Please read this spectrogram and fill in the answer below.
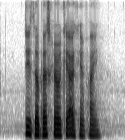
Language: English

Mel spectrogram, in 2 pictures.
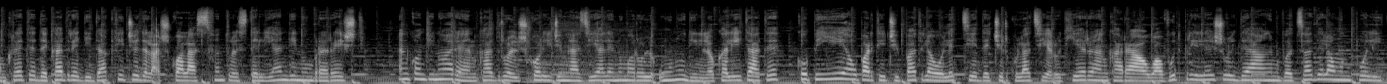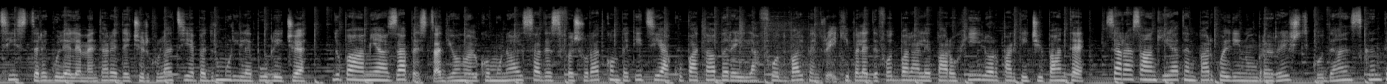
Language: Romanian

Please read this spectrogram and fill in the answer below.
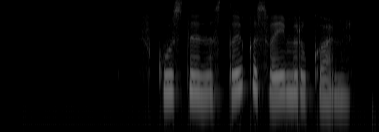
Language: Russian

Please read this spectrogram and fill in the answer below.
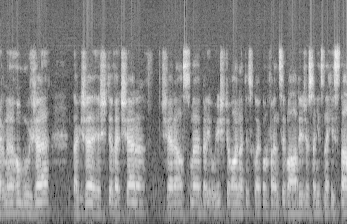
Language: Czech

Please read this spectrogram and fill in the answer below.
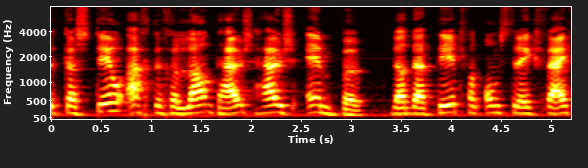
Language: Dutch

